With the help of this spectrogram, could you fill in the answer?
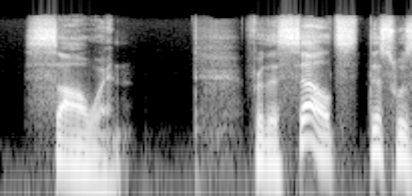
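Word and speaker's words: Samhain: And by the way, it's pronounced sawin.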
